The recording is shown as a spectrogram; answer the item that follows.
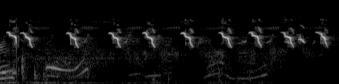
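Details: A colorful chick peeps steadily, with about three high, shrill, downslurred cheeps each second, and faint, lower sliding sounds are heard underneath.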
